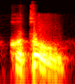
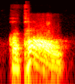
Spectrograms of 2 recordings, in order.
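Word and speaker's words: kowtow: That word there is not koto. It's been used, a lot of people, mention it by saying it's koto, but it's katao. Katao. It's one of the words that do not follow, that the syllables, the way it's written, it doesn't follow the same pronunciation. It's katao.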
